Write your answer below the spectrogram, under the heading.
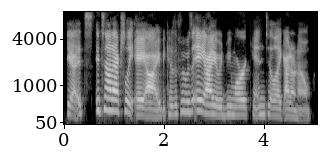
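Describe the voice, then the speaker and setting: A woman's voice: mid-range voice, animated, brisk, sharp tone, clean tone, no room sound, muffled recording. Woman, mid-range voice, informal explainer, casual podcast chat, no room sound. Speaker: podcast co-host.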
